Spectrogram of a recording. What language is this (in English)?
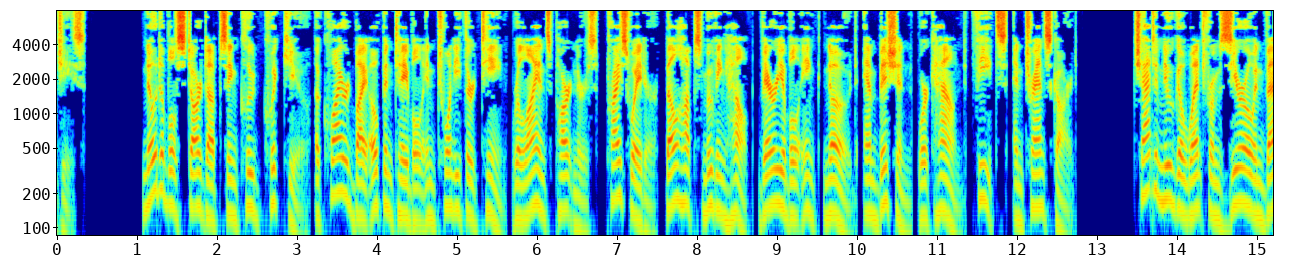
English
